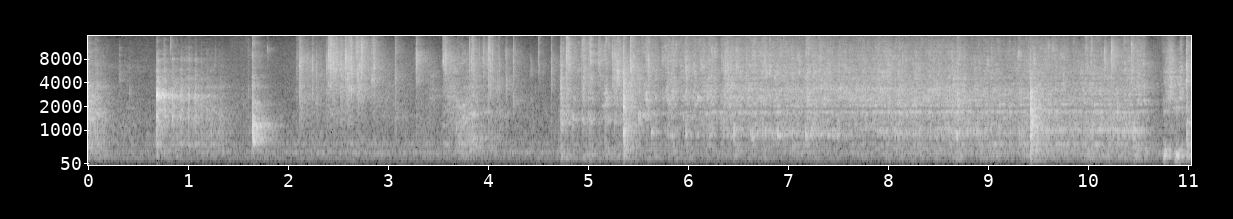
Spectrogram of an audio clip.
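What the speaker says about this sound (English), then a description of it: "we're going to pour, I don't know, about a third of this water in the pinter" Water poured from a jug into a Pinter 2 beer brewing keg, a splashing, gurgling stream running steadily for several seconds after a few clinks and knocks of handling.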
